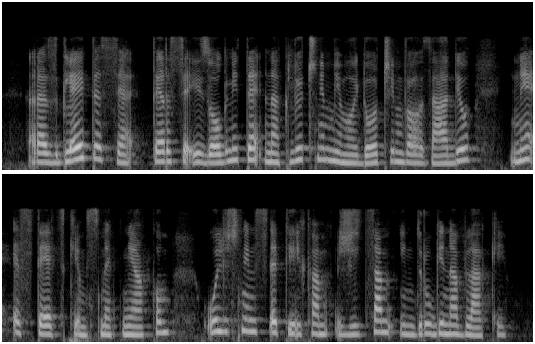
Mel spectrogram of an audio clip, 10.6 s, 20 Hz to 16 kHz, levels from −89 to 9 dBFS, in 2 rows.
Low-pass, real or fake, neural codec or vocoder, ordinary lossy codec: 7.2 kHz; fake; codec, 16 kHz, 2 kbps, X-Codec, HuBERT features, trained on general audio; none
